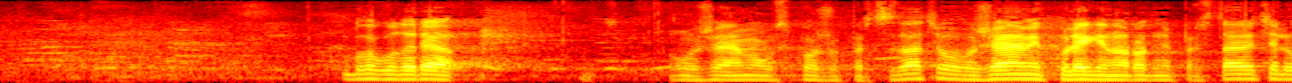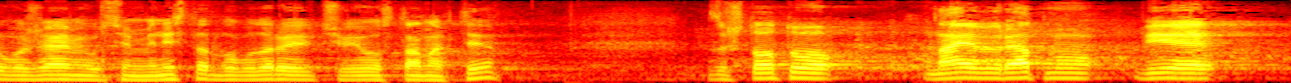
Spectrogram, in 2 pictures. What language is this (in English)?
Bulgarian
